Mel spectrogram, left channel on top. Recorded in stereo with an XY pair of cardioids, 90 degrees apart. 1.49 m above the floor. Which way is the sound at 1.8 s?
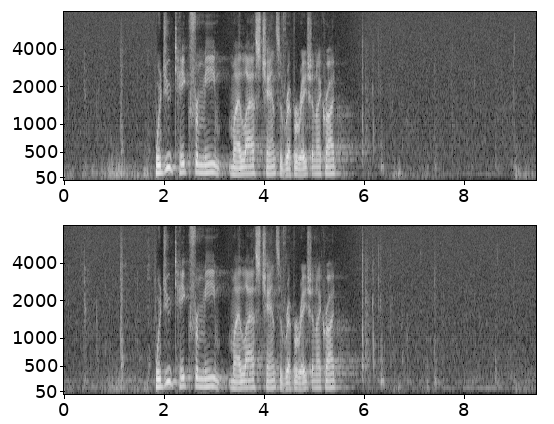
15° left.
